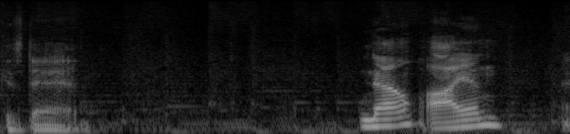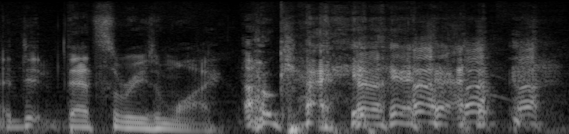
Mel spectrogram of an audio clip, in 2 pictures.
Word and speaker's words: Ian: No, Ian. That's the reason why. Okay. Just You're Ian.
